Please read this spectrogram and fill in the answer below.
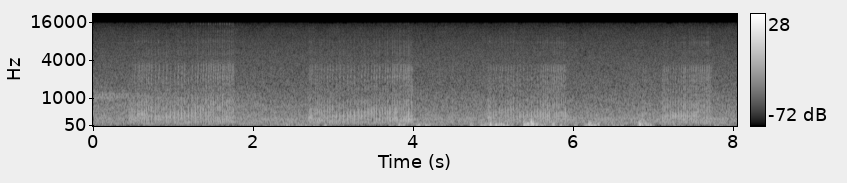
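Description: Soft, rhythmic, purring rasp with each breath, roughly every couple of seconds; snore-like breathing sound from a pigeon.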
